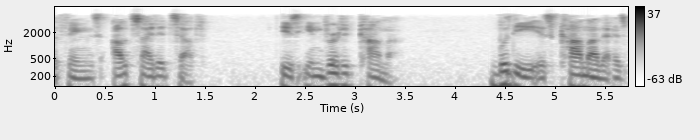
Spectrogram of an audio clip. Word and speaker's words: Kama: correctly or at least not the word Karma it's the word Kama k m a just read for clarification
